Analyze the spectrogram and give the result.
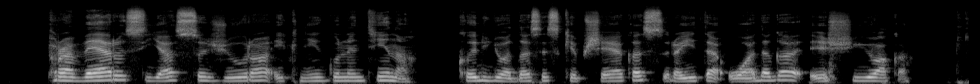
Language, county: Lithuanian, Vilnius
